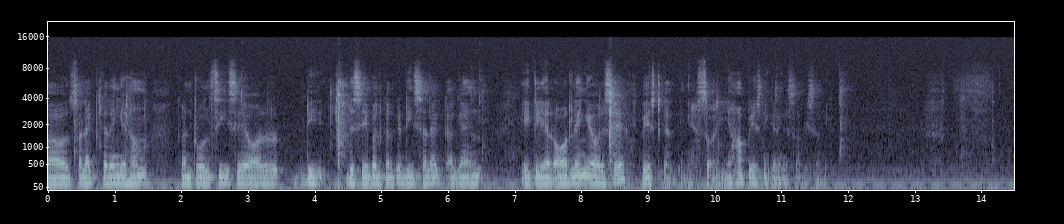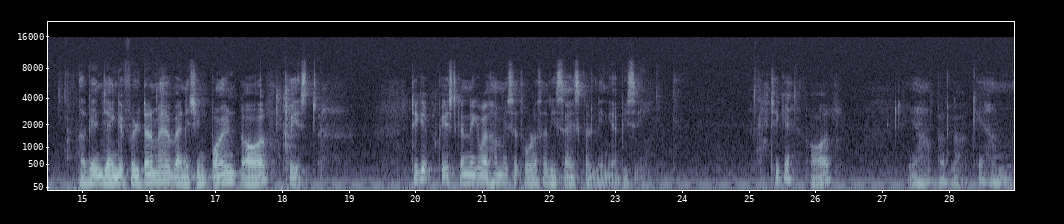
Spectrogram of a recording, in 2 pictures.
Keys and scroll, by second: 0.8 ctrl+c, 4.3 ctrl+d, 8.3 ctrl+v, 10.0 ctrl+z, 18.0 ctrl+v, 20.1 ctrl+t.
